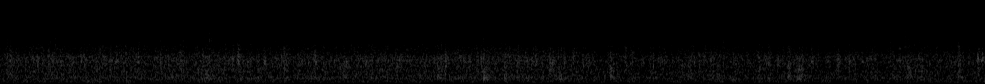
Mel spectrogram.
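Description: rain falling outside

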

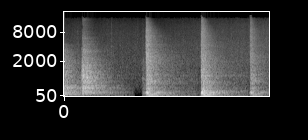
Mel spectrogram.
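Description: heavy vault door opening

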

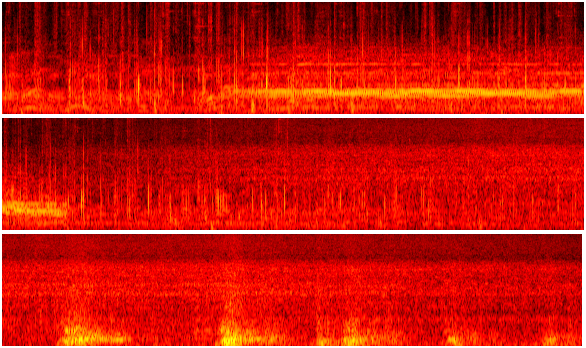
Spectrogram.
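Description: steam train departing

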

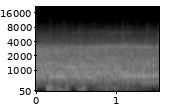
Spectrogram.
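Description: basketball arena crowd cheering

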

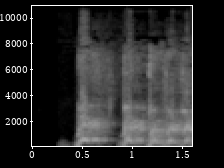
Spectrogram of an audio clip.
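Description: dog barking

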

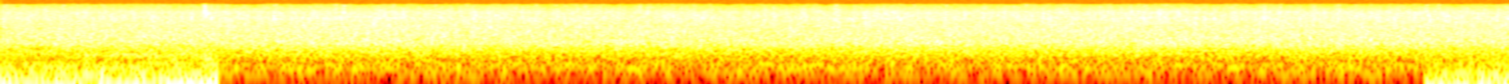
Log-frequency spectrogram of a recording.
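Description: rain

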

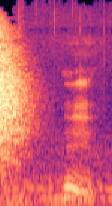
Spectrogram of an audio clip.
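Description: whip crack

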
